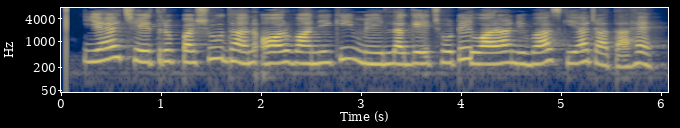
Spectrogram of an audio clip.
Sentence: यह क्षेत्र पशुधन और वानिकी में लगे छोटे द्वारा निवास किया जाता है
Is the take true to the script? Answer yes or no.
yes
